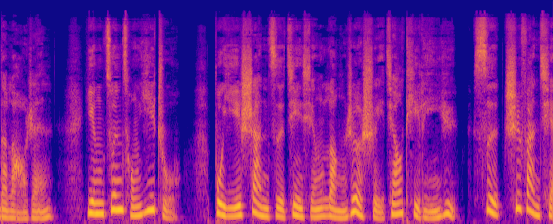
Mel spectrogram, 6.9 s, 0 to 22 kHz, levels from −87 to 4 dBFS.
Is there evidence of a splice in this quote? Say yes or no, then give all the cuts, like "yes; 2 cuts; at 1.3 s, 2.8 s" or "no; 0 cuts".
yes; 1 cut; at 5.8 s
